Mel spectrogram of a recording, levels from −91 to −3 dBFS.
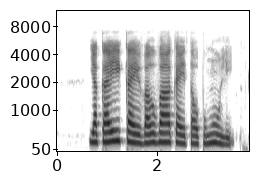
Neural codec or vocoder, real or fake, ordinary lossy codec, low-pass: codec, 16 kHz, 6 kbps, DAC; fake; AAC, 64 kbps; 7.2 kHz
